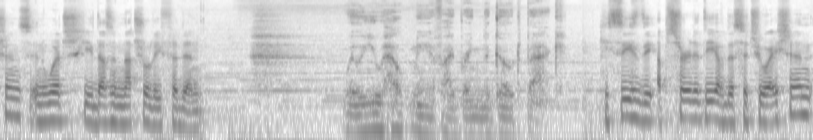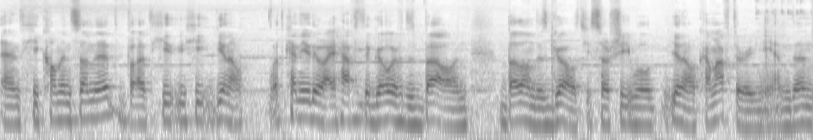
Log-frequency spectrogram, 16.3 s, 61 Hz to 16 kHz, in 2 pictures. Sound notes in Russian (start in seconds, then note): 2.4 Вздыхает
